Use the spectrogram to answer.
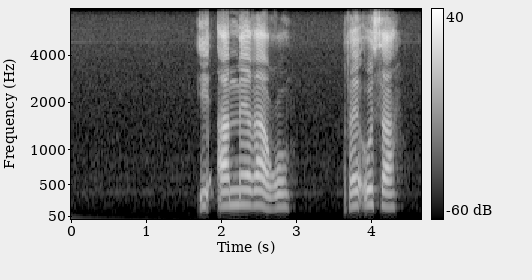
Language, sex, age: Northern Sotho, male, 25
